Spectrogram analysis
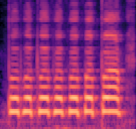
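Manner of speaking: high, monotone run of electronic beeps; rapid, evenly pitched "ba" beeps; imitated phone ping. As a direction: mimic repeated phone pings on one high note. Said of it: "a little ping. It'll go like".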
